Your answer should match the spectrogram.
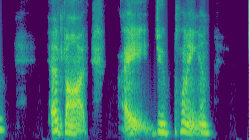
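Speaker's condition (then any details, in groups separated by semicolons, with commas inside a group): Severe anoxic brain injury; severe, wheelchair; early unable to speak, tracheostomy, sometimes types to communicate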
